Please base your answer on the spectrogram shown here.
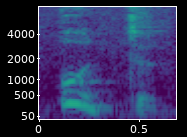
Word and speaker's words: août: uma espécie de acento agudo, acento circunflexo, juillet, août, estranho, né?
